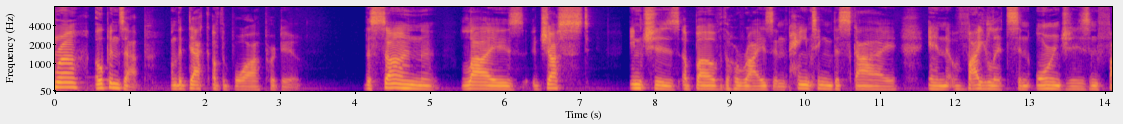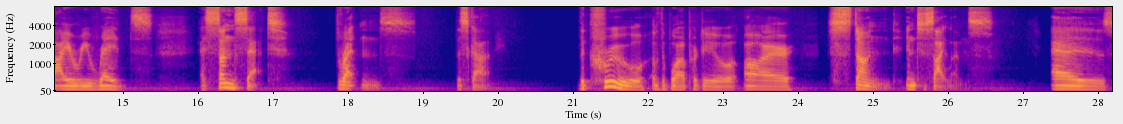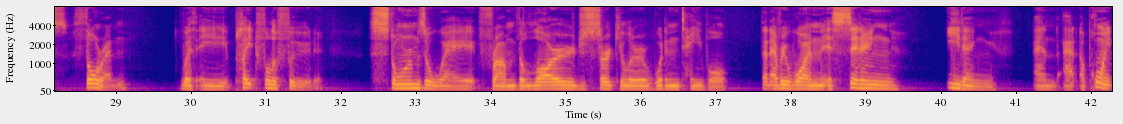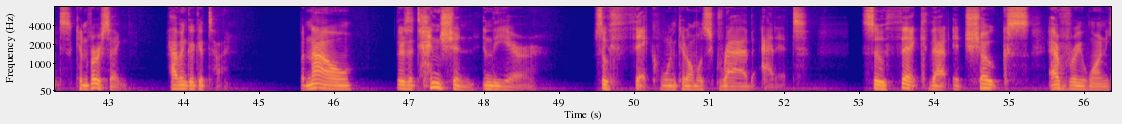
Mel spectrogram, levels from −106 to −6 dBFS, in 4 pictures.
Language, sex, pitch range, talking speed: English, male, 110-125 Hz, 100 wpm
